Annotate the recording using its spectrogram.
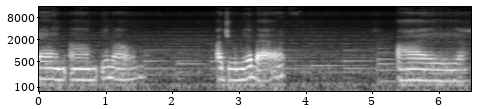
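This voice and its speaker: Music plays in the background as a woman speaks at a very slow pace with long, frequent pauses. Her very deep, low voice stays monotone and flat. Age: 20s. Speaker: content creator. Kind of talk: podcast, personal story told to camera. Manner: casual, hesitant, many fillers.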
